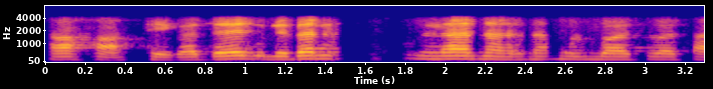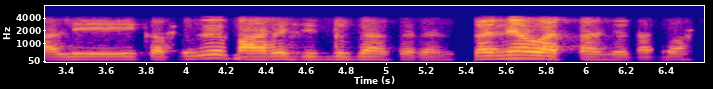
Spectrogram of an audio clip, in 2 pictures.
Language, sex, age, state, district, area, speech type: Sindhi, male, 18-30, Gujarat, Surat, urban, conversation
